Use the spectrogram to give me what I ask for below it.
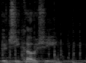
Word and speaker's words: Uchikoshi: I think I'm accidentally putting an S in that. It's actually pronounced Uchikoshi, but I keep putting in an S in there because I'm just gonna blame my very, very Canadian accent.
